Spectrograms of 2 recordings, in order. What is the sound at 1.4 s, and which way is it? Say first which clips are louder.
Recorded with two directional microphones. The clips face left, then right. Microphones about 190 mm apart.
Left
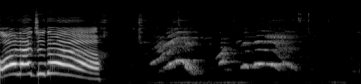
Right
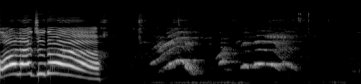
Cat: left 2 dB; 15° right (ahead or behind).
